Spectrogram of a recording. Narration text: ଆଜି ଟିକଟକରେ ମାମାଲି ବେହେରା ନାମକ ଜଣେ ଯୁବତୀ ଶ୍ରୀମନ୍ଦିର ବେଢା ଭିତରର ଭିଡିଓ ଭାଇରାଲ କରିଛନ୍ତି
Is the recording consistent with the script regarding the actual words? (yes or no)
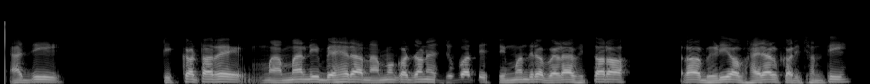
yes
